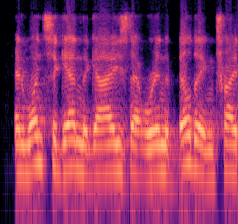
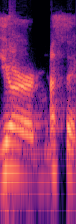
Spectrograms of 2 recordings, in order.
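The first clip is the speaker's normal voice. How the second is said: put-on very evil voice, unlike own; 2 semitones lower than usual. Retelling how a man glared at someone and answered him, in an evil voice. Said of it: "in a very evil voice, a voice that wasn't his own".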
